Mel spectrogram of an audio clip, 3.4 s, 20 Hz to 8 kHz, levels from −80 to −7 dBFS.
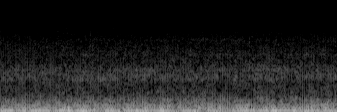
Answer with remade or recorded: remade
